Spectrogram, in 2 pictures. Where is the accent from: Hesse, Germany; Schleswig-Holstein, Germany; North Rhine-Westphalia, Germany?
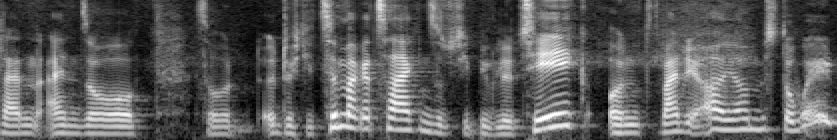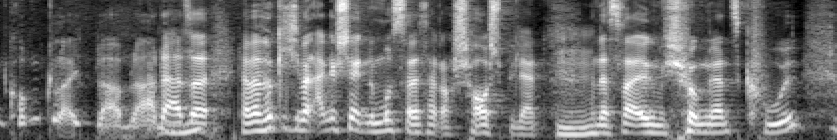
Schleswig-Holstein, Germany; Bad Segeberg; weil ich bin in der Nähe von Bad Segeberg aufgewachsen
